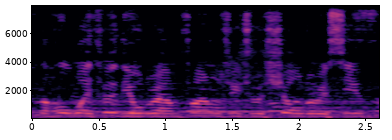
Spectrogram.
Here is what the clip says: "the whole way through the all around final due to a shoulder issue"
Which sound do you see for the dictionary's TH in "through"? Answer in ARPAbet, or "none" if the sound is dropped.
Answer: TH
